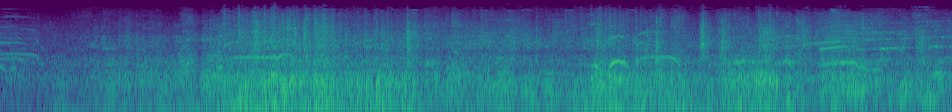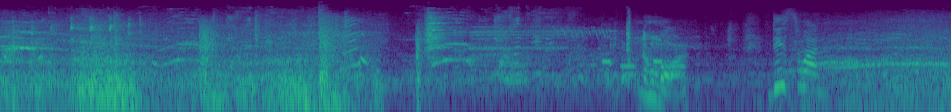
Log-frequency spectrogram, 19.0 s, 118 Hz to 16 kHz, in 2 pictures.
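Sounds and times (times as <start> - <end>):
steady clattering: 0.6 - 13.4.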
